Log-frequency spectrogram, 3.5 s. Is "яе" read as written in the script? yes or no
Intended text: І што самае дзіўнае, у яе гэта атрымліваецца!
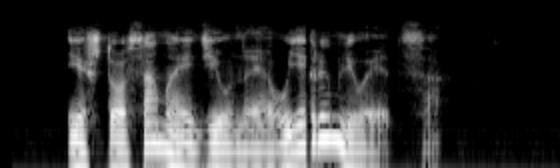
no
